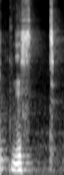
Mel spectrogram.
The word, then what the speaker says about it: witnessed: witness فعل عادي witnessed، لأن طبعا السه voiceless فبننطق الده ته، فتبقى witnessed.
